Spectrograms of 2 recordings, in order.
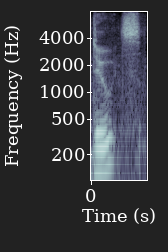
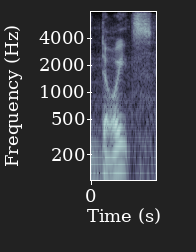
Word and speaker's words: Deutz: I've always been calling it Doots, like Doots Far, but it's actually Deutz. And that makes sense because Deutschland is Deutsch.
